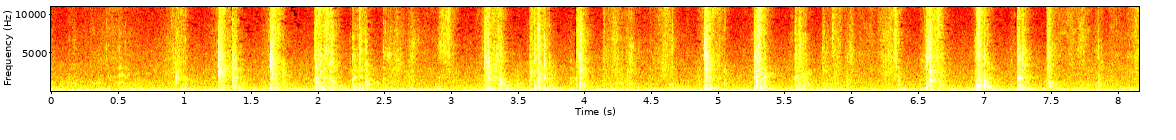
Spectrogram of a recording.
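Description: A tarot deck being shuffled by hand: a run of irregular, crisp card snaps and clicks starting about a second in.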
